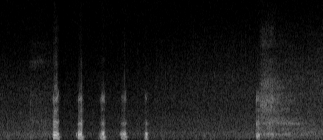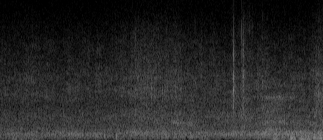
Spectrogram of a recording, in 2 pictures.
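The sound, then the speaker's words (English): Wind blowing outdoors while someone photographs an oak leaf on film, a broad steady rushing that swells in suddenly and persists to the end, preceded by five sharp, evenly spaced clicks. “Wind's picking up again.”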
